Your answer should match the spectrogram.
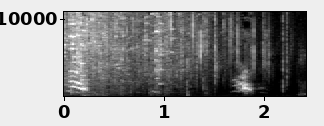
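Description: A woman crying out in pain, a short cry at the start and another near the end, with a faint knock about a second in.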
